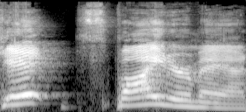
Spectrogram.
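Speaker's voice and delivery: very loud, slow, bellowing yell.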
